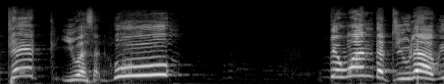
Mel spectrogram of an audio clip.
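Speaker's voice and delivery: slow sneering challenge; sarcastic God. Acted. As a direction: needle him with sarcasm. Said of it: "this very sarcasm of God".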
